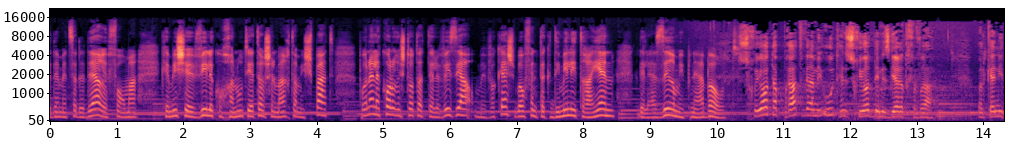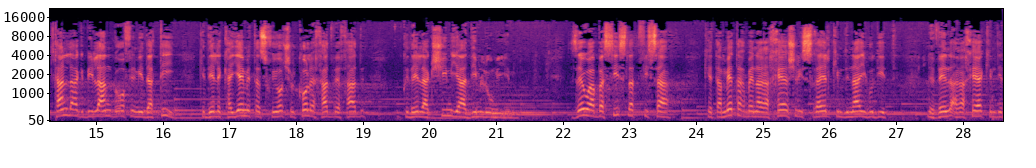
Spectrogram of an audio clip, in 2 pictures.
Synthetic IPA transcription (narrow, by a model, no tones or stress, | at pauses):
edemet͡sadadejaʁefo̞ʁmakemiʃehevile̞ko̞χanutjete̞ʁʃe̞lmaːʁeχethamiʃpat | po̞ne̞le̞ko̞lʁiʃto̞thate̞levizjaʔumevake̞ʃbeo̞fe̞ntakd̪imileitʁaje̞nkedejlehaziʁmipnejhabao̞t | sχujo̞thapʁatvehamiʔuthensχujo̞t̚bemizɡeʁetχevʁa | valkenːitanlehaɡbilanbeo̞fenmidati | ked̪ejle̞kʰaje̞methazχujo̞tʃelko̞leχadveːχad | ukede̞jleɦaɡʃimjaːdimleumijim | zehuhabasislatfisa | kiethametaχbenaʁaχeaʃelisʁae̞lkemd̪inajeɦudit | leve̞na̰ʁaχeakʰemd̪i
